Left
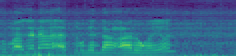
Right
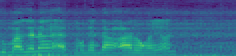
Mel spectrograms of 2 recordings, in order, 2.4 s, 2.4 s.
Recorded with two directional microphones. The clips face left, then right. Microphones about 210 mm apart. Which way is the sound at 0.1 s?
50° right (ahead or behind).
